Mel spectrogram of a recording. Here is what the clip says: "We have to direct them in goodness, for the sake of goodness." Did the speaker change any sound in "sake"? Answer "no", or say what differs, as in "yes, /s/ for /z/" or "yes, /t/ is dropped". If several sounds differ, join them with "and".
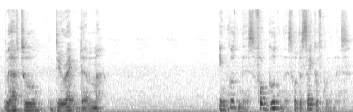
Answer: no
